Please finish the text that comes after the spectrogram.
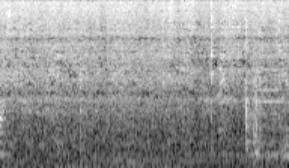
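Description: Marinated bhetki fish sizzles in a hot pan with a steady, close frying hiss throughout, broken by a few faint scraping stirs.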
